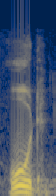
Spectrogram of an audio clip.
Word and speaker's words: would: L is silent. You say could, should, would. Don't say could, should, or would. That L should not be pronounced.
